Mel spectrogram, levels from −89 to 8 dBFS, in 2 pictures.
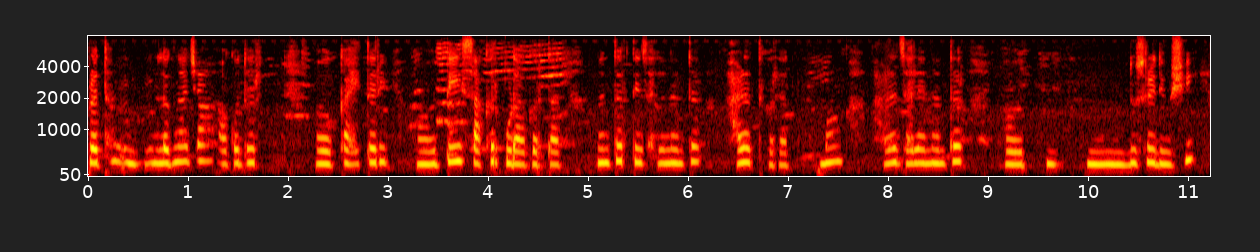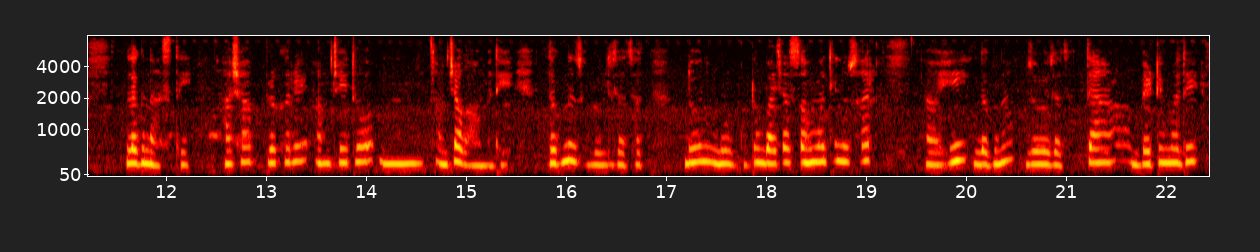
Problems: constant background noise, background conversations at intervals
